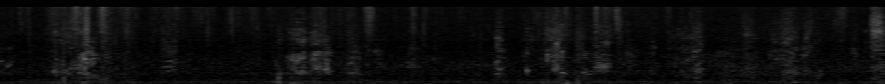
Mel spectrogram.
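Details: Two Boerboels, Boss and his son Fuller's Prince Vados, playing together at night, with Boss leading the pecking order; brief scuffling bursts and soft growl-like sounds scattered over a steady low hum.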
